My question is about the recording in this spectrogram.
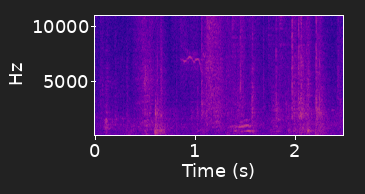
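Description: Pomeranian puppy whimpering: two short, high whines, about half a second and a second and a half in, over light rustling.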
